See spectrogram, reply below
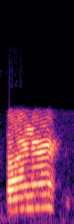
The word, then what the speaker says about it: Garner: Now, who is Jennifer Gardner? I'm not familiar. – Garner. – Oh, yes. – Garner. Bye! – I've never liked that distinction. If you're going to pronounce the name correctly, pronounce it correctly. If we were going to clean your yard and do your lawn, we'd be Gardner.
